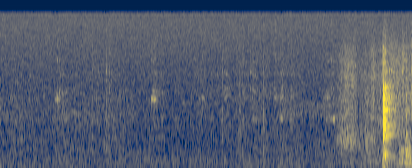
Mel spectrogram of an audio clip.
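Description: Clamps being handled and fitted onto a guitar side-bending machine: a few faint small ticks, then a sharp click near the end.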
